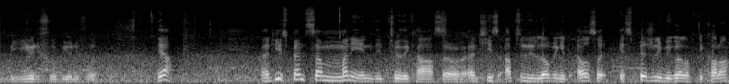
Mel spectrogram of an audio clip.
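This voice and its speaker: A man talks at a very fast pace with lively intonation and a German accent, over noticeable background noise. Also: fairly high pitch for a man. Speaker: car vlogger. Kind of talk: casual walkthrough vlog commentary. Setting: outdoors at a car show. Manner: hesitant, many fillers.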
